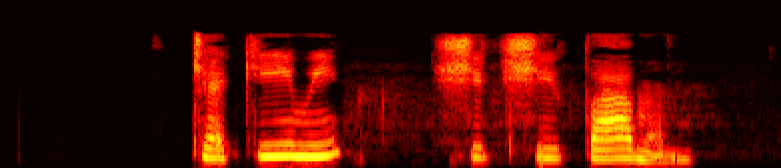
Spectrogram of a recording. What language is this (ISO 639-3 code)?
qur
